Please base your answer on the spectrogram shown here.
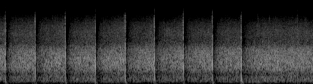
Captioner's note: applause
